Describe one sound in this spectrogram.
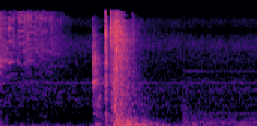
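A heavy door thuds shut.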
